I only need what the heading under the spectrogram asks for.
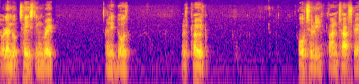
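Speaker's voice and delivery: talking while wolfing down food. Taste-testing a dish on camera, talking while wolfing food. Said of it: "I'm just wolfing this down".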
